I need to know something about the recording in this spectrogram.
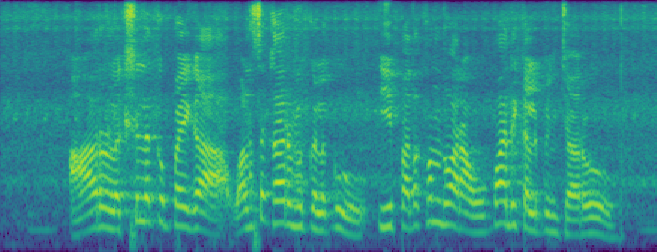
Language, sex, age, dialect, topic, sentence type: Telugu, male, 31-35, Central/Coastal, banking, statement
